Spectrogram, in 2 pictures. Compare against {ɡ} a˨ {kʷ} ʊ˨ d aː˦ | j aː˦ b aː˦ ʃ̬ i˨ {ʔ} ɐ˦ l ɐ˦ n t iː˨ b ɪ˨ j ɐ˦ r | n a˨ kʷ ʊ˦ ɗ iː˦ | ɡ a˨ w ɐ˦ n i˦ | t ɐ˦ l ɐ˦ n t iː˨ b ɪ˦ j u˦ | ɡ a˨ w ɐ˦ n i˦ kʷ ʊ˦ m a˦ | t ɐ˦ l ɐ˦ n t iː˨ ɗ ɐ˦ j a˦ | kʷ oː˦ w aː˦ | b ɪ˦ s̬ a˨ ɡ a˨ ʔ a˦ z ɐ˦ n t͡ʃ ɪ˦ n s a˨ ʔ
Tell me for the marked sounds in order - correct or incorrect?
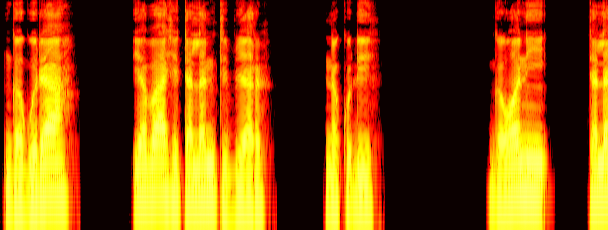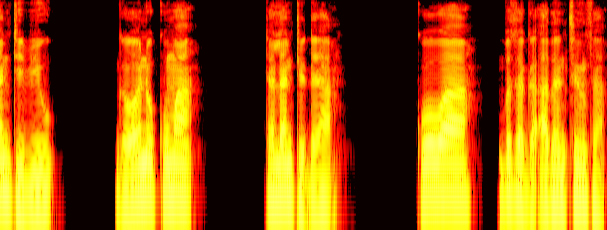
correct, incorrect: ɡʷ, incorrect: t

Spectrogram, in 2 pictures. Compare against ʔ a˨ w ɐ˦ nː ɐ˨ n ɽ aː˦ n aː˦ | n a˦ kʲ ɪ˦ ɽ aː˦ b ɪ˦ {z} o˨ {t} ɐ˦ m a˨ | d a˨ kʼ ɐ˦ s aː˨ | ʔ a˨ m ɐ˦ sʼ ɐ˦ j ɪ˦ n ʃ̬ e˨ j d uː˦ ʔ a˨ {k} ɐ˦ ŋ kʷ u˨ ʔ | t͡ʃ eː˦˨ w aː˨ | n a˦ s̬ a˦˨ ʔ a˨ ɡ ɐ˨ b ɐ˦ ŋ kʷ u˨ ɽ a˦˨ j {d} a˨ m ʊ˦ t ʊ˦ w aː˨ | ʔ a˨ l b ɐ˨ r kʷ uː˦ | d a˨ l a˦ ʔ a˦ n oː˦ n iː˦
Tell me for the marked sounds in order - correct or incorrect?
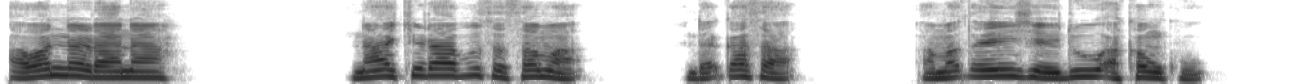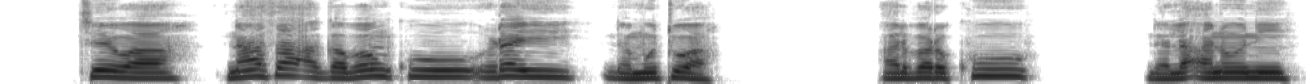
incorrect: s, incorrect: s, correct, correct

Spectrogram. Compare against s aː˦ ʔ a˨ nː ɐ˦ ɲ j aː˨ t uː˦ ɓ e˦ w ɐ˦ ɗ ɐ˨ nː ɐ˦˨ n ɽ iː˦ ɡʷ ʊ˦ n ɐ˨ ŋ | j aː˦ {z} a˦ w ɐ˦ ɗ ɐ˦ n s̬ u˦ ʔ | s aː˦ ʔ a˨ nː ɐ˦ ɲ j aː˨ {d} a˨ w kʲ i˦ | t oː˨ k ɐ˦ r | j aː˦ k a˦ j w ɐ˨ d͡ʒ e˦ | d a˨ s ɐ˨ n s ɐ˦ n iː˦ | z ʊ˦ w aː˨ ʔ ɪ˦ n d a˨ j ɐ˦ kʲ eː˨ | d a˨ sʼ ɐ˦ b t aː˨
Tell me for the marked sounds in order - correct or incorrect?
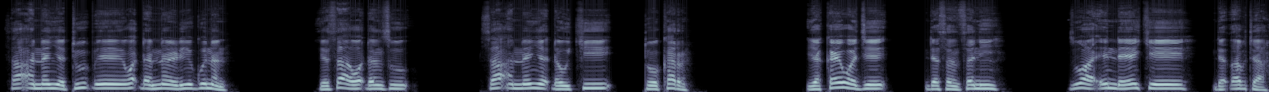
incorrect: s, incorrect: ɗ

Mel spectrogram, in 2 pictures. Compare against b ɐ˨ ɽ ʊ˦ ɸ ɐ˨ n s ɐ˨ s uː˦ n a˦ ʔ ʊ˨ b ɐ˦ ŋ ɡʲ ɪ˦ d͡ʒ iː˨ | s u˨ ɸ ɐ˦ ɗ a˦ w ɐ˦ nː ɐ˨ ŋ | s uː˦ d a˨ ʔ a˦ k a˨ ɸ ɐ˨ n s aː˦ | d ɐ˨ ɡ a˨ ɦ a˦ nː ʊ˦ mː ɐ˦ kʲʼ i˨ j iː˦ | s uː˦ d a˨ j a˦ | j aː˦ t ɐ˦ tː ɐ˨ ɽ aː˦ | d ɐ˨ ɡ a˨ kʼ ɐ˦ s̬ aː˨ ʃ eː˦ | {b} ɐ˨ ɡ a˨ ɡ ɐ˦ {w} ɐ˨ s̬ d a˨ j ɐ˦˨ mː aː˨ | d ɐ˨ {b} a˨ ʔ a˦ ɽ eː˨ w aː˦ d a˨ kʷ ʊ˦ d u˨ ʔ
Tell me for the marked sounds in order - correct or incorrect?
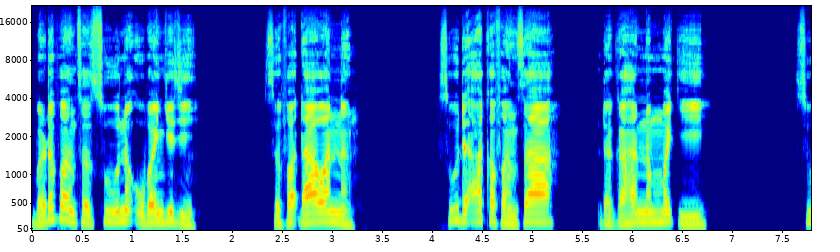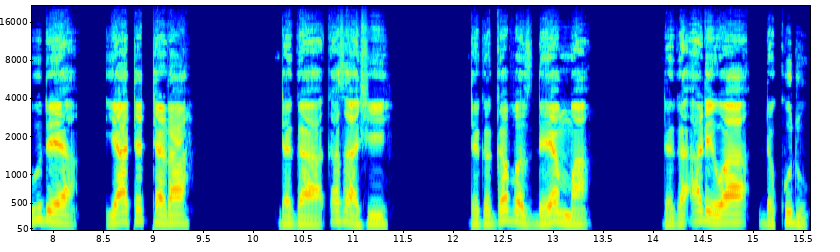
incorrect: d, incorrect: b, incorrect: ɡ

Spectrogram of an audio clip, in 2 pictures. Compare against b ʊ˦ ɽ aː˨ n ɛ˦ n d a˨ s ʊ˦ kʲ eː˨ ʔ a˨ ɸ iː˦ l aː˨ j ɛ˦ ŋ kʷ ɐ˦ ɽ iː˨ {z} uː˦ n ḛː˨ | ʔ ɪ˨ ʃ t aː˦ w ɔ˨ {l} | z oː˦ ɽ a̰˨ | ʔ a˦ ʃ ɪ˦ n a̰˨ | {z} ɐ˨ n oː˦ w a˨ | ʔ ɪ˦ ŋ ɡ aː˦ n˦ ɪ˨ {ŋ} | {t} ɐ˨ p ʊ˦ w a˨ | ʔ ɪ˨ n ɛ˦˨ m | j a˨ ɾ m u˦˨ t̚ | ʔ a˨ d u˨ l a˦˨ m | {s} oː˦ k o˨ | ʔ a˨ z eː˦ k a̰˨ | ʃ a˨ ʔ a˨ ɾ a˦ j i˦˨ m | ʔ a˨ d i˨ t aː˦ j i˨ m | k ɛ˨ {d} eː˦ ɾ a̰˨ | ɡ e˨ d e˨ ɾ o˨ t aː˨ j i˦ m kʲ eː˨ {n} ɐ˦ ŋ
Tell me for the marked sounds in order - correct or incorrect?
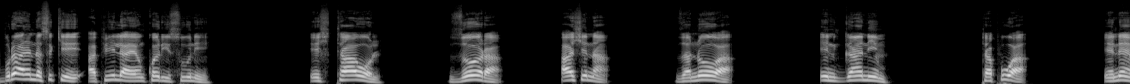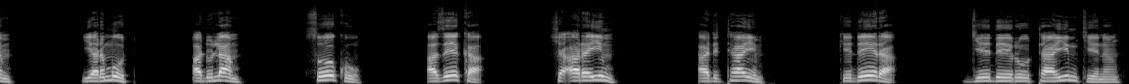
incorrect: s, correct, correct, incorrect: m, correct, correct, correct, correct

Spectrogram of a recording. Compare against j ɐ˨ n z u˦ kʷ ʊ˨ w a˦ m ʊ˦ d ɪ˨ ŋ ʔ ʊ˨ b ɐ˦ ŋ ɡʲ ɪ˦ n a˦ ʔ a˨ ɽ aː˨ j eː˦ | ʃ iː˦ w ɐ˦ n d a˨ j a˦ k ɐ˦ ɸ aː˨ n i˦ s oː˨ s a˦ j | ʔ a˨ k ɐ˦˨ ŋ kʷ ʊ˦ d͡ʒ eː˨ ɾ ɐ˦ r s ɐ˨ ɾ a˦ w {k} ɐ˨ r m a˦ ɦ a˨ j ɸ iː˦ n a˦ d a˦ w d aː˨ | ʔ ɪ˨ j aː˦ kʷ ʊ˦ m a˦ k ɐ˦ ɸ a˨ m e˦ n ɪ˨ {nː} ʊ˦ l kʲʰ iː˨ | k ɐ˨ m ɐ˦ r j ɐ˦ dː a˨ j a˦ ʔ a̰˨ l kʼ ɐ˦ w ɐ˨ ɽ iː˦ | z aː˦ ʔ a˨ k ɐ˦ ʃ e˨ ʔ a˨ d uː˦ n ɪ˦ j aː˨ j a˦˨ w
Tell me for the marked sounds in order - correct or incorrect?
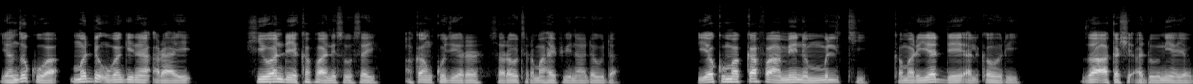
incorrect: t, incorrect: mː

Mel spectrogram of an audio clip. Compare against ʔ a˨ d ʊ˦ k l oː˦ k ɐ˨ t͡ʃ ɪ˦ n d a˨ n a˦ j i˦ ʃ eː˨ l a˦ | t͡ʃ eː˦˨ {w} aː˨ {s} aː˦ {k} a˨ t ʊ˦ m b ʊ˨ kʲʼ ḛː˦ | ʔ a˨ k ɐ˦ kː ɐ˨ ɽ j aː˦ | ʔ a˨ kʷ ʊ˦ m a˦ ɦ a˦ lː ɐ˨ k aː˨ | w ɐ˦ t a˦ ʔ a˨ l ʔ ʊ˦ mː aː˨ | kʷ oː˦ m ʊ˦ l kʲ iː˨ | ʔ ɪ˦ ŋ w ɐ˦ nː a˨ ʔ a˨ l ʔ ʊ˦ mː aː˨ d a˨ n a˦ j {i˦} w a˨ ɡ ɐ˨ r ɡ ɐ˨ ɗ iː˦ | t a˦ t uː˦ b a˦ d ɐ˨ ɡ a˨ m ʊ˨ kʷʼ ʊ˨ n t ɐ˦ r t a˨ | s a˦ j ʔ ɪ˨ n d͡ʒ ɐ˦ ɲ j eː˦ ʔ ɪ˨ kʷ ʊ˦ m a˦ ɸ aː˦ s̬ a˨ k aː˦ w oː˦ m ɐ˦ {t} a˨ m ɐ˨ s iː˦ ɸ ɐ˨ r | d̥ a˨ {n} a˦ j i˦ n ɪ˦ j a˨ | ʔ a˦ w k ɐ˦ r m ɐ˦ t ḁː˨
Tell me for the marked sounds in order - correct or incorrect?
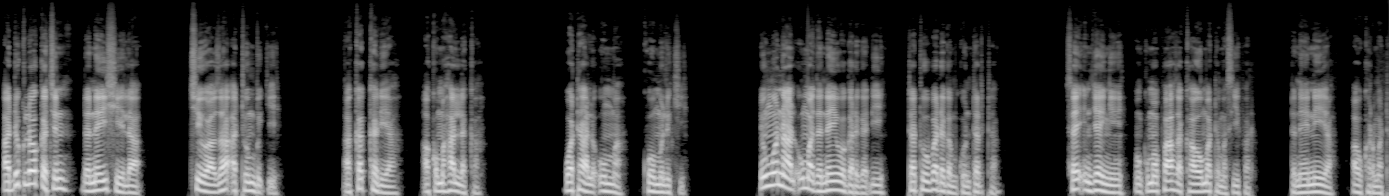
correct, incorrect: z, incorrect: ʔ, correct, correct, correct

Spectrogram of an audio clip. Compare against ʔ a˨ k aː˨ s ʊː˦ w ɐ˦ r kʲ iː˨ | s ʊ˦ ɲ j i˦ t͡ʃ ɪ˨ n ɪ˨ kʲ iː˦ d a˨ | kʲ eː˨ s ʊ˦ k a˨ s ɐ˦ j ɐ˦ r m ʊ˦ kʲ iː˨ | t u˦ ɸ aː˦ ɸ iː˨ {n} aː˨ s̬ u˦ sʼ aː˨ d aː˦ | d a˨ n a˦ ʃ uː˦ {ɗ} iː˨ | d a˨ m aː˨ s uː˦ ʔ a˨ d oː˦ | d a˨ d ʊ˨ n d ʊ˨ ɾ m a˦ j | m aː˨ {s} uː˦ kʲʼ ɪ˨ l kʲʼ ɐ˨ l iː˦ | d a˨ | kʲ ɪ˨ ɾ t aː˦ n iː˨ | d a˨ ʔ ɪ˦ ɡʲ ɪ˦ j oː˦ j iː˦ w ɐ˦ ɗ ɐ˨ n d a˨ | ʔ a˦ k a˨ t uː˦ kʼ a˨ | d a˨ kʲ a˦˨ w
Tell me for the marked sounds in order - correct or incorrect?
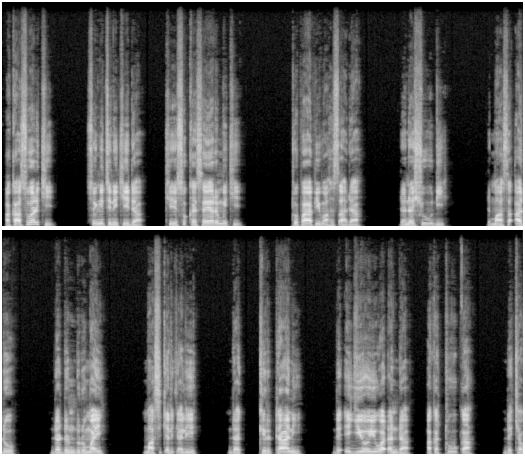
incorrect: m, incorrect: d, correct

